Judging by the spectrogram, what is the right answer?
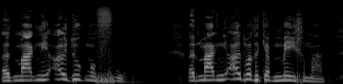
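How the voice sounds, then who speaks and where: A man's high-pitched, raised and projected voice, bright and sharp in tone and animated. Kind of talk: sermon. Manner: animated, fervent, proclaiming.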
